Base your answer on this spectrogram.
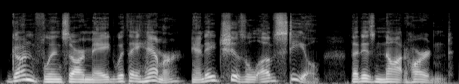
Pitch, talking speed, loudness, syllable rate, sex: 130 Hz, 210 wpm, -15 LUFS, 5.2 syllables/s, male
